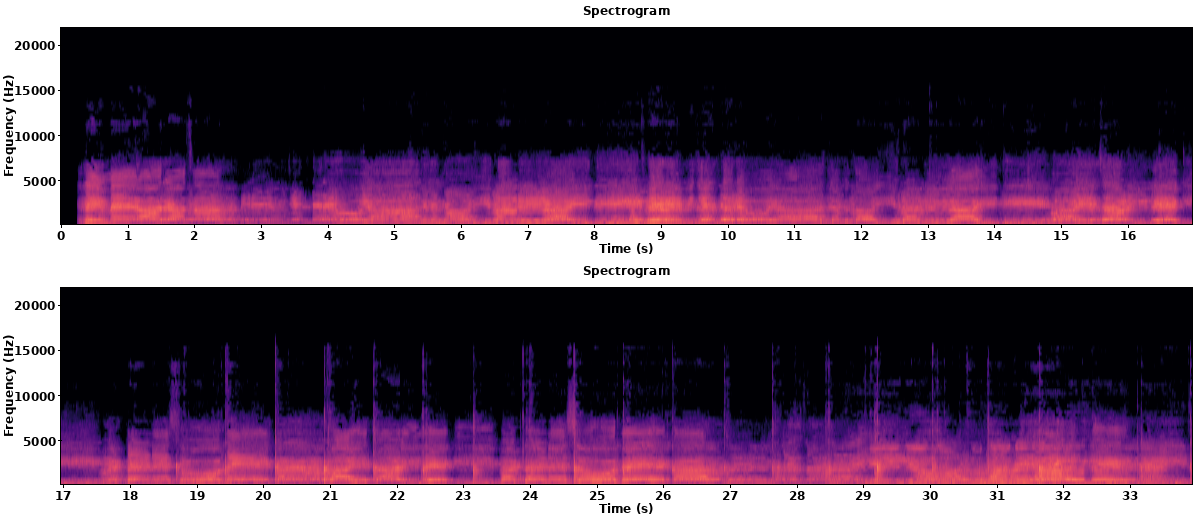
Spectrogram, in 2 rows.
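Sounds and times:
women singing folk song: 0:00.3 - 0:33.9
hand clapping: 0:18.6 - 0:33.9.

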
